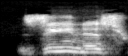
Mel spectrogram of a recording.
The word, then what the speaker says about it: Zenas: So Henry appears in an episode of Drunk History where he plays Zenas, rhymes with penis, Fisk Welber.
